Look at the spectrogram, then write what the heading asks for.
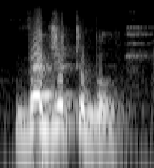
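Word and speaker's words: vegetable: सब्जी को हमारे यहाँ वेजिटेबल कहा जाता है, जबकि सही तलफ़्फ़ुज़ इसका वेजिटेबल है। यानी जी के बाद जो ई है वो बोलने में नहीं आना चाहिए, सो इसका तलफ़्फ़ुज़ होगा वेजिटेबल।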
